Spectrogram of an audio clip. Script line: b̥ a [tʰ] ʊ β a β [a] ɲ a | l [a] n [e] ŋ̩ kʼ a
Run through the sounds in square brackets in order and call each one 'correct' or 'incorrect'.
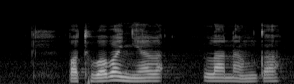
correct, correct, correct, incorrect

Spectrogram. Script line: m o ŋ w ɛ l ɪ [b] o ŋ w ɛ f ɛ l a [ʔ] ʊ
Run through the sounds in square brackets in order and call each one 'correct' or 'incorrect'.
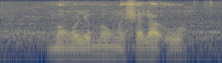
incorrect, correct

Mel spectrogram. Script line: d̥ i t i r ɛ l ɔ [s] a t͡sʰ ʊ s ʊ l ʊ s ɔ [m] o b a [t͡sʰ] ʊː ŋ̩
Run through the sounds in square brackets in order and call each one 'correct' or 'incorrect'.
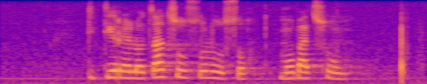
incorrect, correct, correct

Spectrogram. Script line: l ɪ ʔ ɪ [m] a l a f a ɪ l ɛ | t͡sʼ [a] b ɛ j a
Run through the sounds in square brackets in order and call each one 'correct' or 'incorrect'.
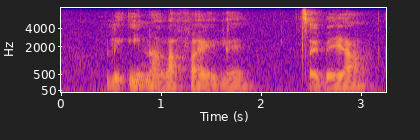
incorrect, incorrect

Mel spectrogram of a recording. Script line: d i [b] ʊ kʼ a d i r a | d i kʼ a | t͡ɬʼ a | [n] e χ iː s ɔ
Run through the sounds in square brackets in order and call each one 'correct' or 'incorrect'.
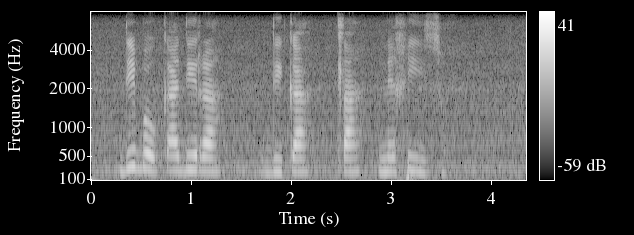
correct, correct

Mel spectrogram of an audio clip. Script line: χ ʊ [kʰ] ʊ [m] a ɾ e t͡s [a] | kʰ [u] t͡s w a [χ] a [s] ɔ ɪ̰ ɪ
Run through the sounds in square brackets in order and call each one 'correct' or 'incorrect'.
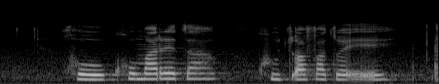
correct, correct, correct, correct, incorrect, incorrect

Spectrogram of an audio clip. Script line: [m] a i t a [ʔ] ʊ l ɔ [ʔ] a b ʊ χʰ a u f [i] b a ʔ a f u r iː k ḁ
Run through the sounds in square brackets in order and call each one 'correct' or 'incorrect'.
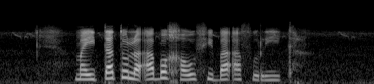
correct, incorrect, correct, correct

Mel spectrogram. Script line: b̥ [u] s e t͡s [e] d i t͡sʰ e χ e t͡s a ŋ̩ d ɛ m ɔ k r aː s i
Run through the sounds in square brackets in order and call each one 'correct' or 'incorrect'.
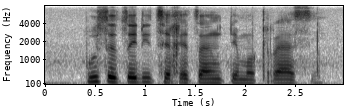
correct, correct

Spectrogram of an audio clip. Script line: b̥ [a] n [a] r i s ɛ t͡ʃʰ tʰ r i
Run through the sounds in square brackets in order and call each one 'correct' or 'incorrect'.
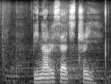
incorrect, correct

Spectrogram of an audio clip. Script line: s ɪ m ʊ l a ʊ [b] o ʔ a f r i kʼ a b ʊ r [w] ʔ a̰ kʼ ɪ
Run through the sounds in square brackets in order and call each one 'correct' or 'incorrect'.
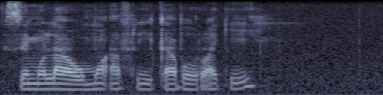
incorrect, correct

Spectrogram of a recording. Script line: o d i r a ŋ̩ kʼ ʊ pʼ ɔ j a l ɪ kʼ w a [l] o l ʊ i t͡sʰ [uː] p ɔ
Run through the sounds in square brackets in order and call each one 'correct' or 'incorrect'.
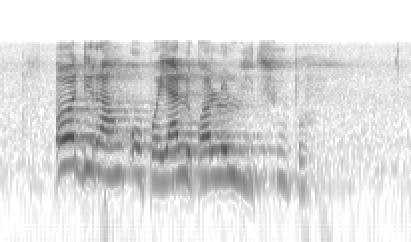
correct, correct

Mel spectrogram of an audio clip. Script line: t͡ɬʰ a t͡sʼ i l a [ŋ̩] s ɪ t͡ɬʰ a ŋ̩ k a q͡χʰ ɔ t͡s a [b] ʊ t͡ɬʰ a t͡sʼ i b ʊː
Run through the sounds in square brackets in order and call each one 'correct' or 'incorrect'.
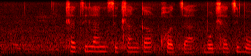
correct, correct

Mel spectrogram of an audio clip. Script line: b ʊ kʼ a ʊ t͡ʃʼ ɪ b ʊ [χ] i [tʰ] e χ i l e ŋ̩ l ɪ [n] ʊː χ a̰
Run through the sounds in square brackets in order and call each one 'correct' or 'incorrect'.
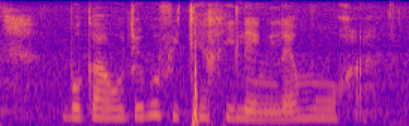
incorrect, correct, incorrect

